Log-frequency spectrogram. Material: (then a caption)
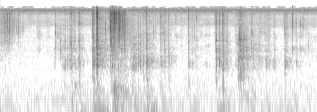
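Soap. A black knife blade shaves thin curls off the edge of a solid, partly carved bar of dry orange soap held in the hands. The result is a series of quiet, dry, crisp scraping and crunching cuts, with bright, hissy texture and a brief, sharper crunch near the middle.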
